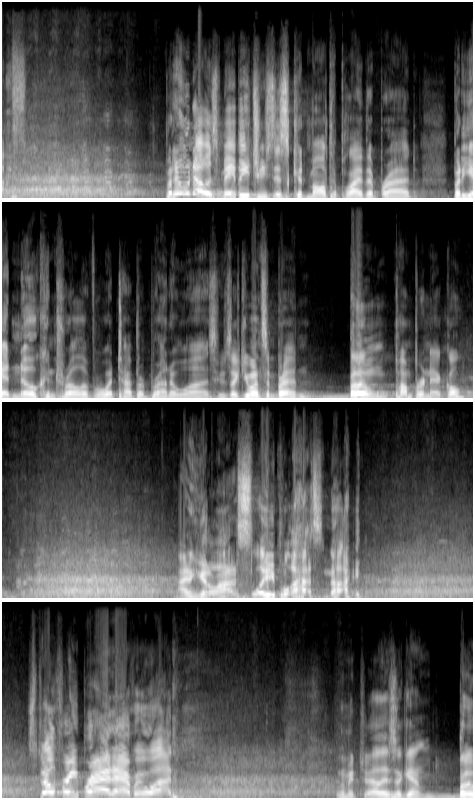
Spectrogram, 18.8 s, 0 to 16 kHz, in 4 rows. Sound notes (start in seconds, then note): 0.0 audience laughs; 9.4 audience laughs; 13.2 audience laughs; 16.1 audience laughs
